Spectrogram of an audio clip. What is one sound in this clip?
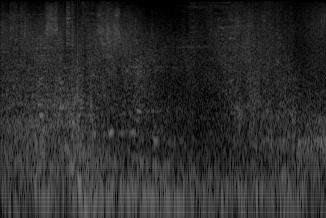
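A structure explodes with a loud boom.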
